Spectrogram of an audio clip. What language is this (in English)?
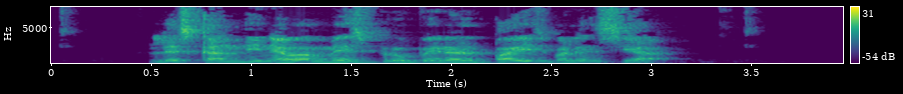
Catalan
